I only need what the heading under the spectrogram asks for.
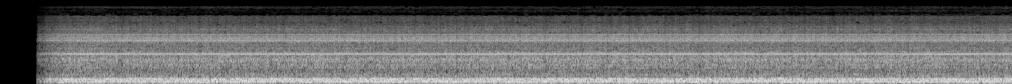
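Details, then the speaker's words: Eberspächer D5WZ diesel parking heater in a Ford Galaxy/VW Sharan/Seat Alhambra TDI after repair of at least three faults: brief start-up then steady burner roar and smooth fan hum, fuel pump audibly ticking, no surging or popping; running healthy. "audible running of the fuel pump :)"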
